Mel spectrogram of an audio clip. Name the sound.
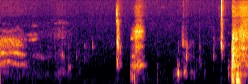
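sipping beer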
